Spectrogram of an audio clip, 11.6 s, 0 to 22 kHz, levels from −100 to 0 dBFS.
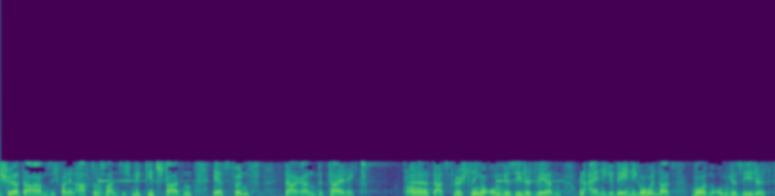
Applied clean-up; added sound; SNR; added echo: none; Piano; 16 dB; none.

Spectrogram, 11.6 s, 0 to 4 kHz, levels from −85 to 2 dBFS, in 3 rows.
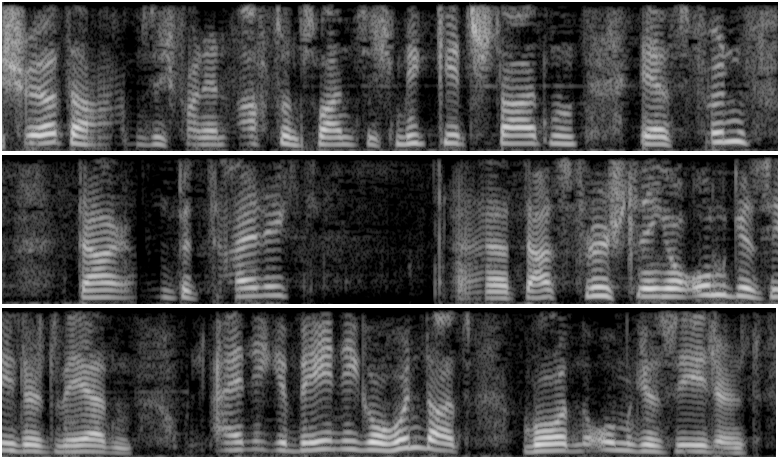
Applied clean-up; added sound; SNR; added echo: neural separator model SepFormer WHAM!.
